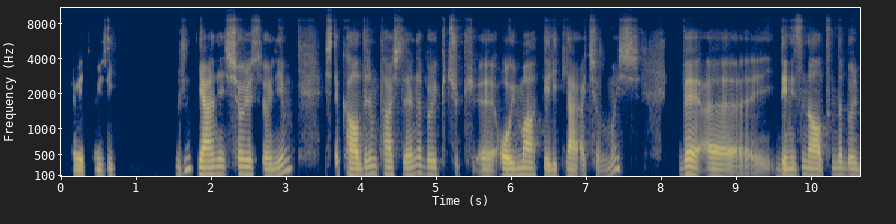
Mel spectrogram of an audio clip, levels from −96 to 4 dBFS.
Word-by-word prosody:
Evet 100 -1 +2
müzik 105 +1 -5 0.8
Hı - - -7
hı. - - -2
Yani, 130 +1 +6
şöyle 135 -1 +2
söyleyeyim, 120 - -3 0.4
işte, - - -2
kaldırım 120 +4 +3
taşlarına, 125 +2 -2
böyle, 125 -1 0
küçük, - - -9
eee, 105 -1 -2
oyma 115 +1 +4
delikler 105 0 0
açılmış 105 - -7 0.5
ve, 130 +4 +3 0.3
eee, 105 -2 -2
denizin 110 +2 0
altında, 115 +1 0
böyle, 115 -2 -3
115 Hz, 120 wpm, -25 LUFS, 110-130 Hz, 0.8 s, Yani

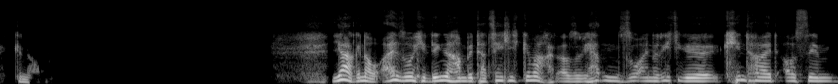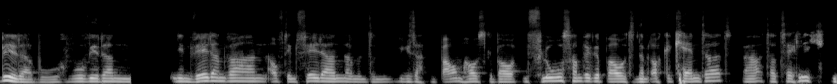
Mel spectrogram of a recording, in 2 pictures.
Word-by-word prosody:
Genau. 115 -4 -6
Hm. - - -38 2.8
Ja, 210 +1 +9
genau 165 +2 +2
all 200 +1 +3
solche 175 -2 +3
Dinge 165 +2 +5
haben 155 +1 +3
wir 155 - +2
tatsächlich 175 +4 -2
gemacht. 185 -2 0
Also, 135 -1 -2
wir 135 0 -1
hatten 175 -3 -2
so 155 +5 -5
eine 155 -1 -2
richtige, 155 -4 +2
äh, - - -10
Kindheit 175 -4 0
aus 160 -1 -4
dem 155 -2 0
Bilderbuch, 115 -8 +2
wo 135 0 -2
wir 140 -1 +2
dann 135 -2 0 0.4
in - - -12
den 135 -3 -1
Wäldern 155 +1 +3
waren, 145 -1 -1
auf 135 0 -7
den 130 - -4
Feldern, 140 0 0
und 125 -3 -6
dann, 120 +1 -10
wie 130 - -11
gesagt, 130 -2 -8
'n 115 - -19
Baumhaus 130 +2 -2
gebaut, 125 0 -2
'n 130 - -14
Floß 155 +4 +1
haben 150 0 0
wir 150 - +1
gebaut, 130 -4 0
und 115 - -13
damit 130 0 -2
auch 135 - -3
gekentert, 140 +5 -1
ja, 130 +2 -4
tatsächlich. 140 +5 -3
145 Hz, 180 wpm, -22 LUFS, 130-160 Hz, 2.8 s, Ja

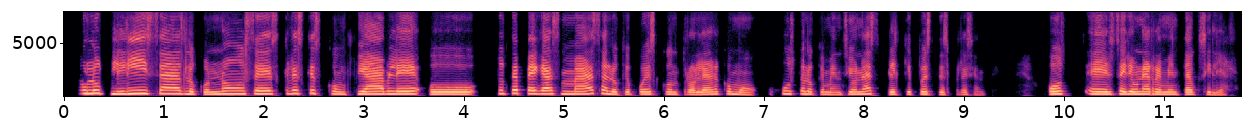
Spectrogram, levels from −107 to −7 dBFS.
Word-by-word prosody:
¿tú 295 - 0
lo 305 +1 +5
utilizas, 275 +1 +3
lo 235 -2 0
conoces, 260 +4 +1
crees 290 0 -3
que 305 - -3
es 295 - -5
confiable?, 245 +1 +2
o, 215 0 +1 0.2
¿tú 280 - -3
te 310 +1 +2
pegas 275 -2 +2
más 245 +5 0
a 290 - +1
lo 225 -3 -1
que 215 - -4
puedes 225 +2 -3
controlar 210 0 -3
como, 205 -7 -4 0.2
justo 260 -1 -3
lo 230 - -2
que 210 - -9
mencionas, 220 +7 -3
el 205 -1 -3
que 220 0 -7
tú 235 - -2
estés 220 -4 -7
presente?, 195 -4 -16 0.6
o 240 +1 +5
s 255 - -4 0.2
eh, 230 -3 +2
¿sería 235 0 +3
una 235 0 +3
herramienta 205 -2 -1
auxiliar? 185 -4 -7
235 Hz, 185 wpm, -23 LUFS, 215-265 Hz, 0.6 s, lo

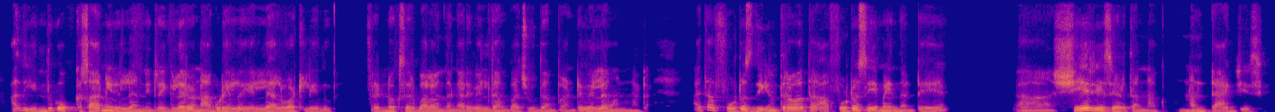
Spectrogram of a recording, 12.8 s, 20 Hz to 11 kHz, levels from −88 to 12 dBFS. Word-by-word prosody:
అది 210 -3 -5
ఎందుకొ 205 +10 +2
ఒక్కసారి 175 - -1
నే 195 - +6
వెళ్ళాను. 140 0 -1
నేను 125 -1 -8
రెగ్యులర్‌గా 140 +7 +1
నాకు 135 +2 -3
గూడా 145 -3 +1
ఎల్లే 155 +5 -1
ఎళ్ళే 130 +3 -1
అలవాటు 140 +2 -1
లేదు. 120 -1 -6 0.4
ఫ్రెండ్ 120 +4 -6
నొకసారి 140 -1 -3
బలవంతంగా 125 +1 -4
"అరే 135 - -5
వెళ్దాంపా. 125 +1 -5
చూద్దాంపా" 115 -1 -8
అంటే 115 +10 -6
వెళ్ళామనమాట. 105 -6 -4 0.5
అయితే 185 +7 -6
ఆ - - -11
ఫోటోస్ 140 +7 +3
దిగిన 170 +4 +2
తర్వాత 170 +1 +1
ఆ - - -5
ఫోటోస్ 185 +6 +3
ఏమైందంటే, 150 -10 -2 1.0
ఆహ్, 110 0 -8 0.2
షేర్ 215 +6 +10
చేసాడు 160 -11 +2
తను 105 -2 -6
నాకు. 100 - -15 0.2
నన్ను 135 +1 -2
ట్యాగ్ 135 +1 -4
చేసి. 115 -5 -9
135 Hz, 175 wpm, -28 LUFS, 120-160 Hz, 1.0 s, షేర్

